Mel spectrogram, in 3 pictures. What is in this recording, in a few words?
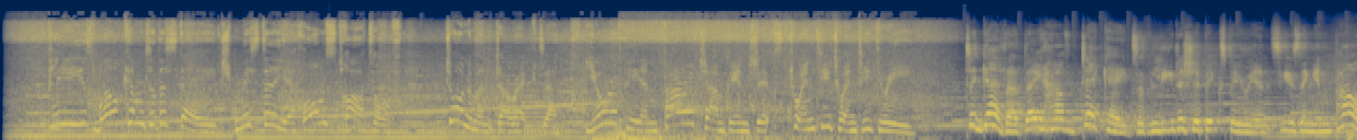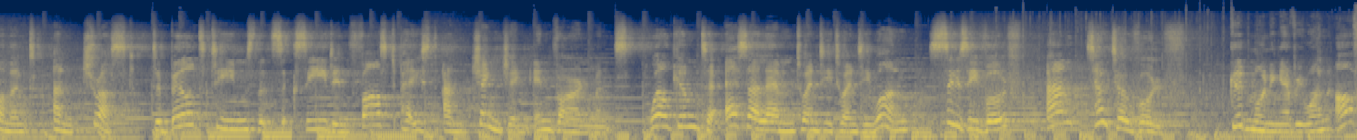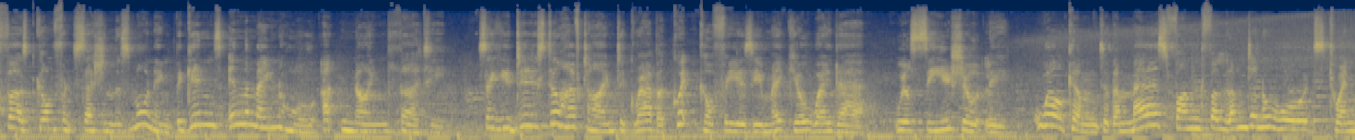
Voice of God Reel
